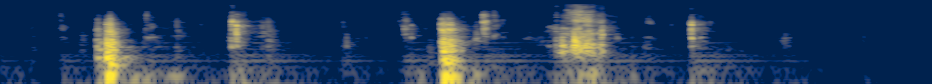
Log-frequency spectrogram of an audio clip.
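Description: Close-up eating sounds of a mouthful of rice and egg curry taken by hand: a few short wet smacks and chews, with a longer breathy hiss about three seconds in.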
